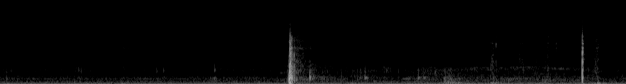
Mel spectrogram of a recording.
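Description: A .22 air rifle fires with a sharp crack about three seconds in, followed by a short ring. A few light clicks follow, then a second, slightly quieter sharp crack just before the end.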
